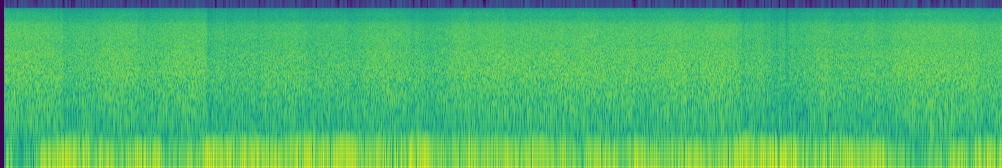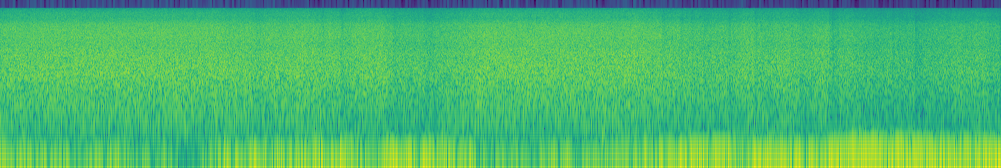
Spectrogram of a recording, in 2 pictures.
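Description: River rapids rushing over rocks: a steady, dense rush of water, with a low rumble underneath that swells and fades every few seconds.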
